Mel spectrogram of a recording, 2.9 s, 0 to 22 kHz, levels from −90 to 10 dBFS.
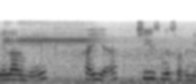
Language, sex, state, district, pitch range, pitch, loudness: Tamil, female, Tamil Nadu, Chennai, 220-260 Hz, 235 Hz, -16 LUFS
